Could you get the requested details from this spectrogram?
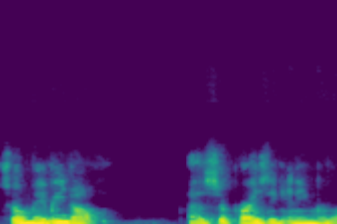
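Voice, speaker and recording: Speaking in an American accent, a woman has a high pitch. Her tone is dark and mellow. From USA. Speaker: streamer. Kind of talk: casual chat. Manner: animated.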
